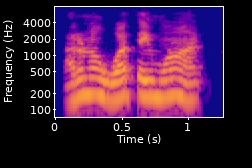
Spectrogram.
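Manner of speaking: ordinary talk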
